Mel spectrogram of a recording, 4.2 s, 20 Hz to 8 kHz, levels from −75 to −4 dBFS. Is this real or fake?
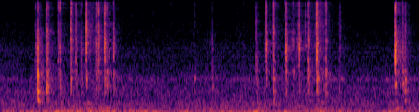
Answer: fake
